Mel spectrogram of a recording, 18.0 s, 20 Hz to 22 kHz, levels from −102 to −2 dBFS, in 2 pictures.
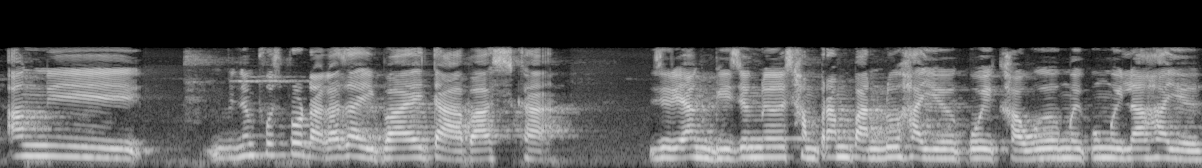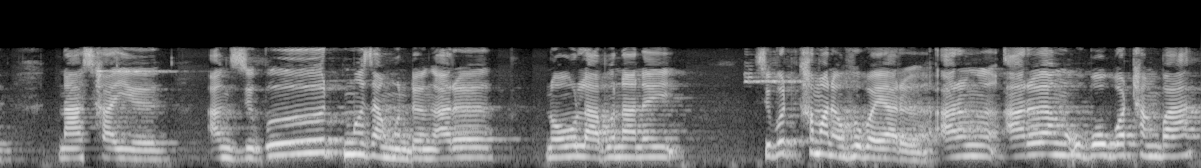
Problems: constant background noise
